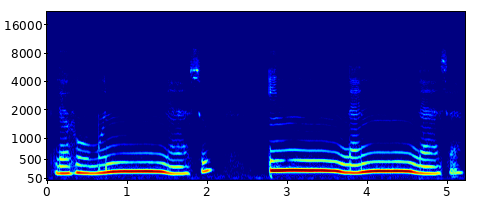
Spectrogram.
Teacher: نون پر شدہ ہے تو نون کو ہولڈ کیا جائے گا، جلدی سے نہیں پڑھیں گے، دو سیکنڈس کا ٹائم دیں گے.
